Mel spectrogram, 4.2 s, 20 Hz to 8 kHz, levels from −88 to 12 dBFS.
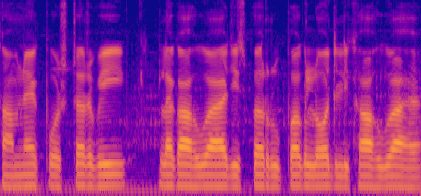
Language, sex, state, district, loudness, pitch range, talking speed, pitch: Hindi, male, Jharkhand, Deoghar, -17 LUFS, 120-130 Hz, 200 wpm, 125 Hz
